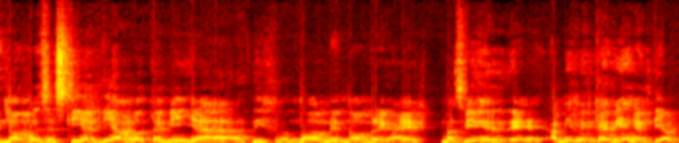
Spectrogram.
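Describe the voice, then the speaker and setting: A man speaks in a high pitch at a moderate pace. His intonation is lively and his loudness stays very even. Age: 50s. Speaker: singer-songwriter and writer. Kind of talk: casual interview chat.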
